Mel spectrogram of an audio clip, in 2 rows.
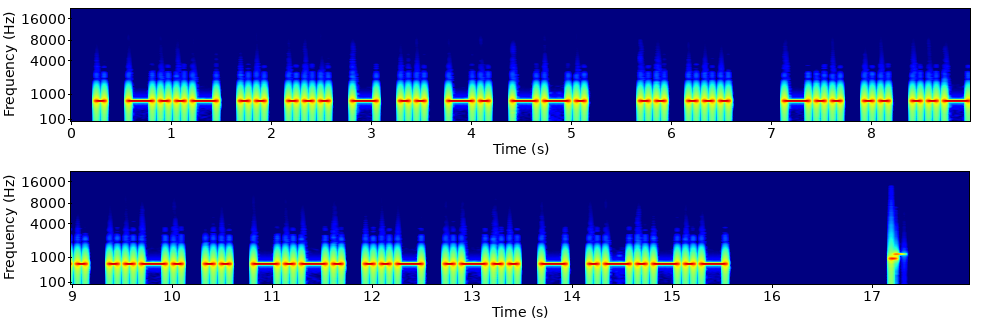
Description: Morse code, heard as a keyed tone, about 14 wpm, 700 Hz. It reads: EXISTING IS DIFFICULT.
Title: Sentences from Top 1500 Words 15wpm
